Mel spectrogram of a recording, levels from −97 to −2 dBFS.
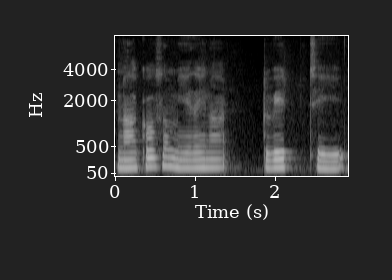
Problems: low volume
